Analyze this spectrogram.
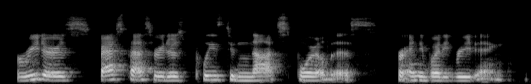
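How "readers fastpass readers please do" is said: plain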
